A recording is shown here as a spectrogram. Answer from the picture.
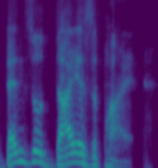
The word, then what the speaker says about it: benzodiazepine: The other one, the one that a lot of people have trouble pronouncing, called benzodiazepine.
